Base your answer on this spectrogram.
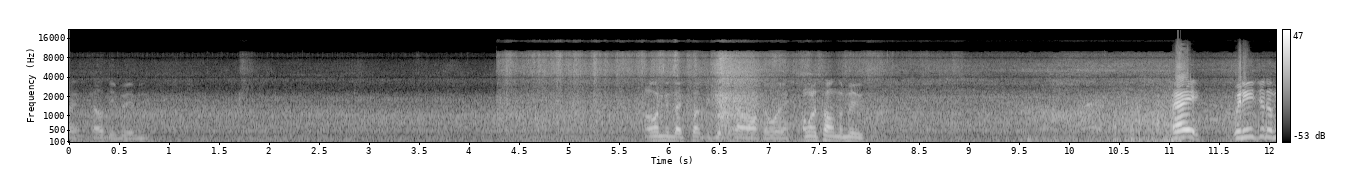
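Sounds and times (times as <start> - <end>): emergency vehicles idling: 0.0 - 12.0.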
